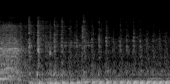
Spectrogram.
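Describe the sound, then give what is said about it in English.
A classic, retired Farmall farm tractor in Iowa, bought in 1979 and modified with three pumps, runs with a loud, steady low chugging engine with rapid rhythmic pulses and no voices. “This week we're going to check out a classic farm all that's retired, but it still gets the job done.”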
